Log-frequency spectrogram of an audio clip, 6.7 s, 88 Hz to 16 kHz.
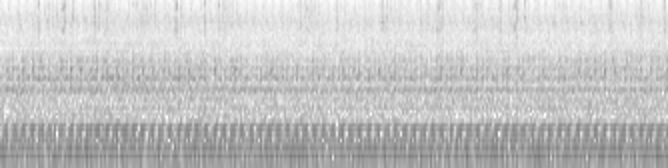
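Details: Toyota 4Runner 22RE, cold start idle on 5W-30 oil: light regular tapping about three a second over the engine; owner suspects timing chain or rod knock, unconfirmed.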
